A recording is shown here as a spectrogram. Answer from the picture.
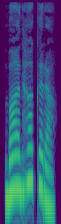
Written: ಬಾಧಾಕರ

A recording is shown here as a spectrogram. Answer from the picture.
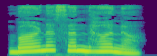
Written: ಬಾಣಸಂಧಾನ

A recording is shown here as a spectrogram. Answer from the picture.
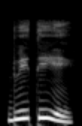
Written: ದೇವಾದಾಯ

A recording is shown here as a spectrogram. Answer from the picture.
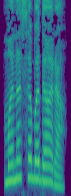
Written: ಮನಸಬದಾರ

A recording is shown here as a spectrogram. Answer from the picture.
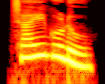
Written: ಚೈಗುಡು

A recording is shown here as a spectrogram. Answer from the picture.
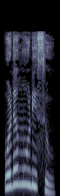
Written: ಒಡಮೂಡಿಸು

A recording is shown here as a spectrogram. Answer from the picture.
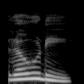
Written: ರೌಡಿ

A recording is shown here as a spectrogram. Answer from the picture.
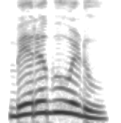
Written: ಬೆರಗುವಡು

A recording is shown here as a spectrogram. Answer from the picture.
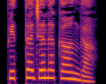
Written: ಪಿತ್ತಜನಕಾಂಗ

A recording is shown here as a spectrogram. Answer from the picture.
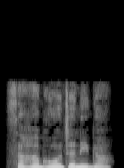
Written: ಸಹಭೋಜನಿಗ

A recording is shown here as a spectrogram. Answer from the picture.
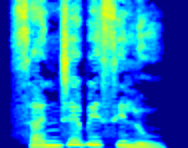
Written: ಸಂಜೆಬಿಸಿಲು

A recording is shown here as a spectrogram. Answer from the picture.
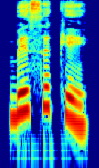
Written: ಬಿಸುಗಯ್ಯ

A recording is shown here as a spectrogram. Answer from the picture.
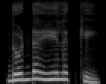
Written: ಏಲಕ್ಕಿ

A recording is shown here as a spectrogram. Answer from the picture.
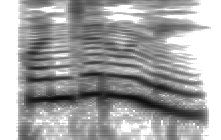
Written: ಪಂಜ್ರೊಳ್ಳಿ

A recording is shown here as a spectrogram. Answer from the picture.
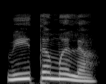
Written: ವಿಧುಮೌಲಿ

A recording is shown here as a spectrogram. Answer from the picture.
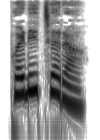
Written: ಪಡಿಚರ

